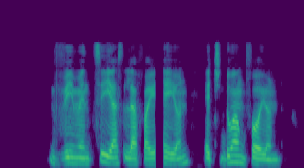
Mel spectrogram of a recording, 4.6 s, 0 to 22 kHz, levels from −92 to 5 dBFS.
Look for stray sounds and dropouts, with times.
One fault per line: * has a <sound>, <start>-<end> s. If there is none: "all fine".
* has a dropout, 2.3-2.5 s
